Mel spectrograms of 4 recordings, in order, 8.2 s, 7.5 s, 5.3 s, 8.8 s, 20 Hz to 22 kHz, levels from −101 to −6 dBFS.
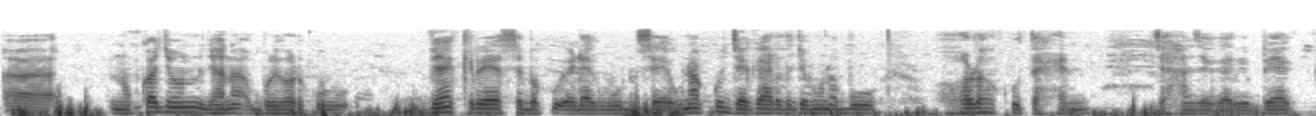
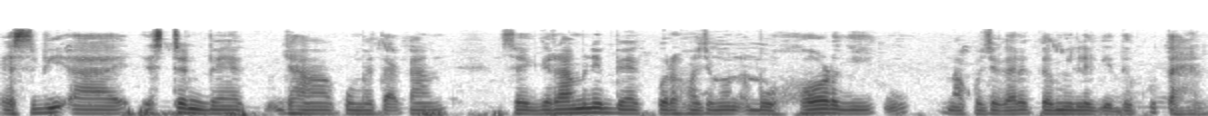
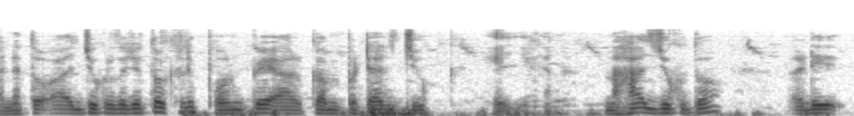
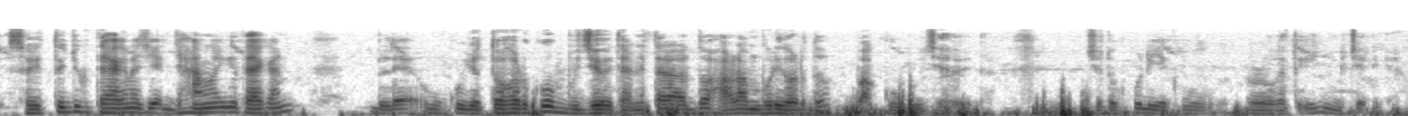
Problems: none marked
